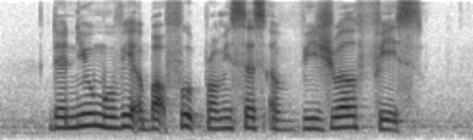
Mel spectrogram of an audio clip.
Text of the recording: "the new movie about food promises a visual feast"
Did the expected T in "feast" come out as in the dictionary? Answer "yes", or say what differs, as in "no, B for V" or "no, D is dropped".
no, T is dropped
